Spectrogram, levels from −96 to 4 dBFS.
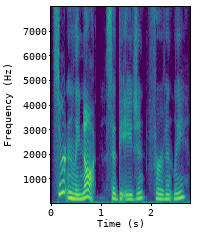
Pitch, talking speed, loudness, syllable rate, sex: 220 Hz, 130 wpm, -17 LUFS, 4.5 syllables/s, female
